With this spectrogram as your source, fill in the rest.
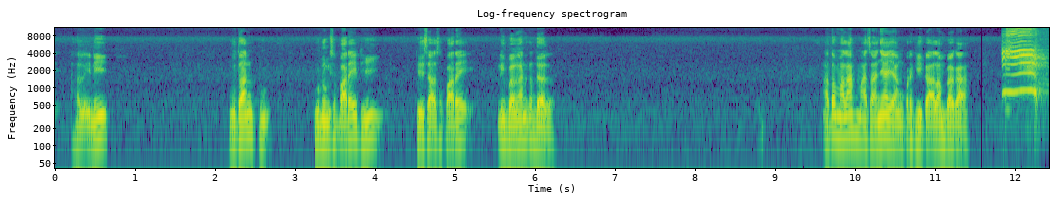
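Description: A man speaks calmly up close, in short phrases with pauses.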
